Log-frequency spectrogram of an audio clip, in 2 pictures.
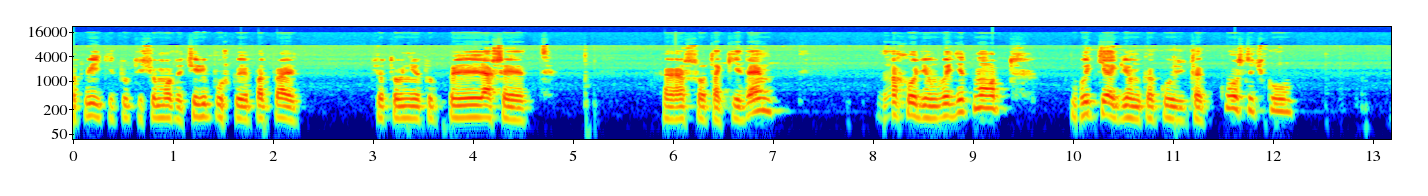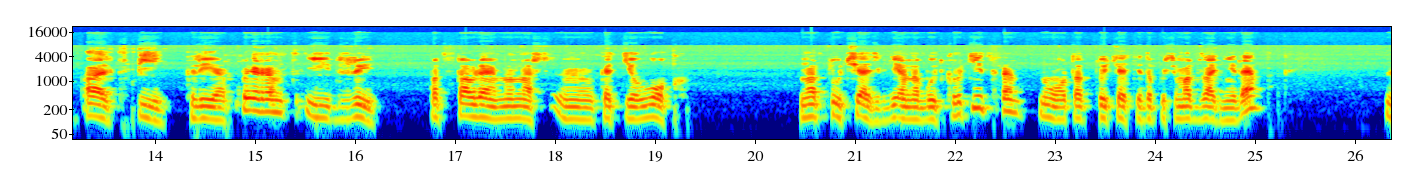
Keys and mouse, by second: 2.1-3.1 middle drag, 4.0 middle click, 5.2 KP_3, 8.0-9.0 drag, 12.7 click, 13.9 alt+p, 15.7 g, 19.2 g, 22.6 middle click, 24.1 middle click, 25.2 KP_3.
